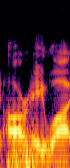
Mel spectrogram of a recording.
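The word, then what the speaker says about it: Rey: is my lovely wife Ray what so and it's spelled re y but if you want to say r a y you can call her Ray you can call her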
